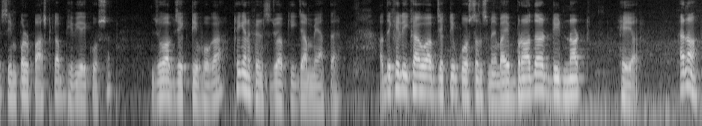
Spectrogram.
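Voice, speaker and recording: A man teaching English translation to exam students in Hindi, dictating sentences slowly and often asking "right, friends?". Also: medium pitch, a little mellow. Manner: repeats tag questions to students. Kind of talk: Hindi-English grammar lesson.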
